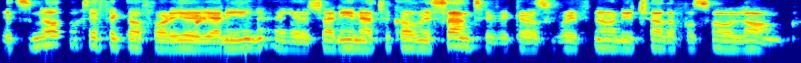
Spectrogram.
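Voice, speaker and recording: A man's voice: mid-range voice, a little fast. Argentine man on a video call. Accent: Argentine Spanish. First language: Spanish. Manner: explanatory, with many fillers and restarts. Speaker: guest speaker, university professor. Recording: muffled video call audio.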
